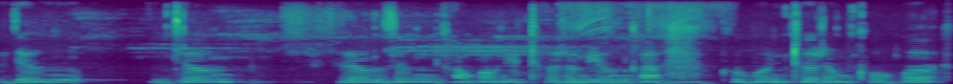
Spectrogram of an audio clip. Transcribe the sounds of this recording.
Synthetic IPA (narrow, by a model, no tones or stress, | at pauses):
zɯŋ | zɯŋ | zɯŋzɯŋɡawɡawnitʰɯɾɐmiɔnɡakʰubɔntʰɯɾɯmkʰɯwbɐ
